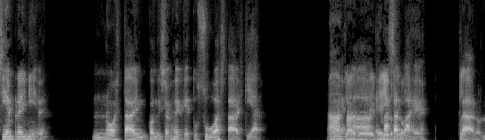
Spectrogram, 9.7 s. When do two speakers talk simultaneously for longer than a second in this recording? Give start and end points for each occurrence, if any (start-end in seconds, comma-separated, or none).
6.5-8.3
